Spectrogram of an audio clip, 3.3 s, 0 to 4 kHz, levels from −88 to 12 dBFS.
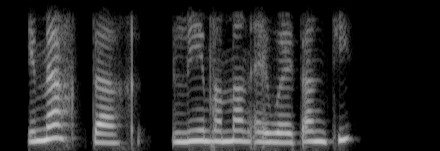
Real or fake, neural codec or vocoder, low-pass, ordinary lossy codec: fake; codec, 16 kHz, 1 kbps, X-Codec, HuBERT features, trained on LibriSpeech; 3.6 kHz; Opus, 64 kbps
